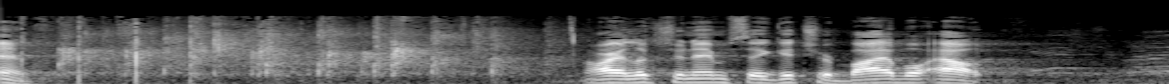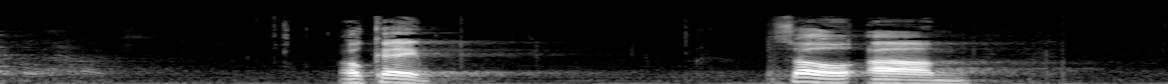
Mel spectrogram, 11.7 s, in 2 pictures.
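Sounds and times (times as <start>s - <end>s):
speech: 0.0s - 0.3s, 2.9s - 5.0s, 7.6s - 8.1s, 9.7s - 10.8s
audience clapping: 0.0s - 3.0s.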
